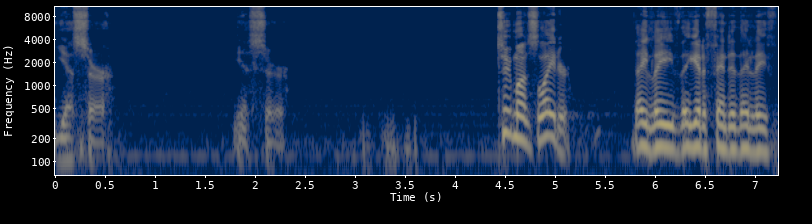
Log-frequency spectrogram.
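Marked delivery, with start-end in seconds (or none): 0.0-2.3 mock through clenched teeth, very low, very quiet. Retelling how he answered after being told to cut it off, retelling gritted-teeth reply. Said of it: "through gritted teeth".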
